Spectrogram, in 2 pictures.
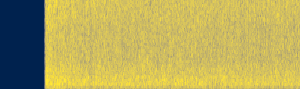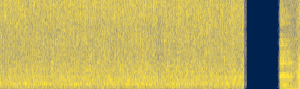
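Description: Small stream cascading over rocks: a steady rushing and splashing of water that starts about half a second in and cuts off suddenly near the end.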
